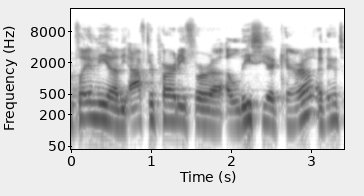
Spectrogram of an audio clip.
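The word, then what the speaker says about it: Alessia Cara: We're playing the after party for Alicia Cara.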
